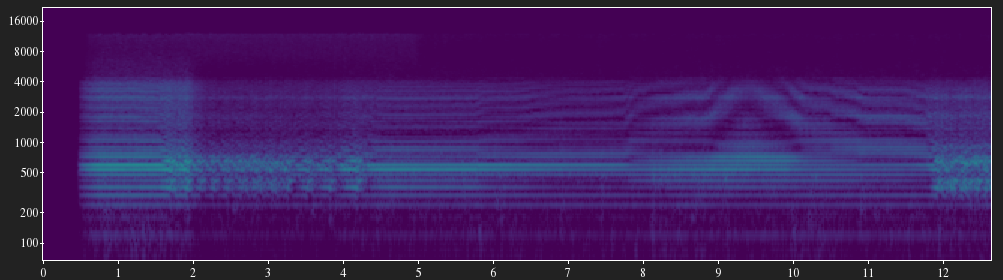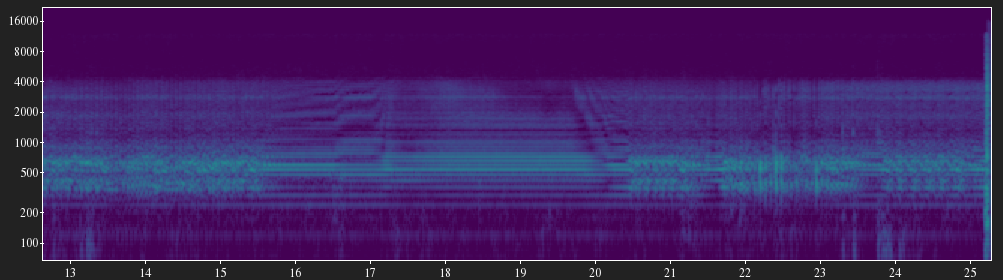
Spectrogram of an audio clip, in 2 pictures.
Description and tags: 60hz glitch
A 60hz hum from my living solutions 5.5'' TV receiving a very low voltage, which caused the TV to hum like crazy. Recorded with my cell phone
noise, analog, glitch, electronic, current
